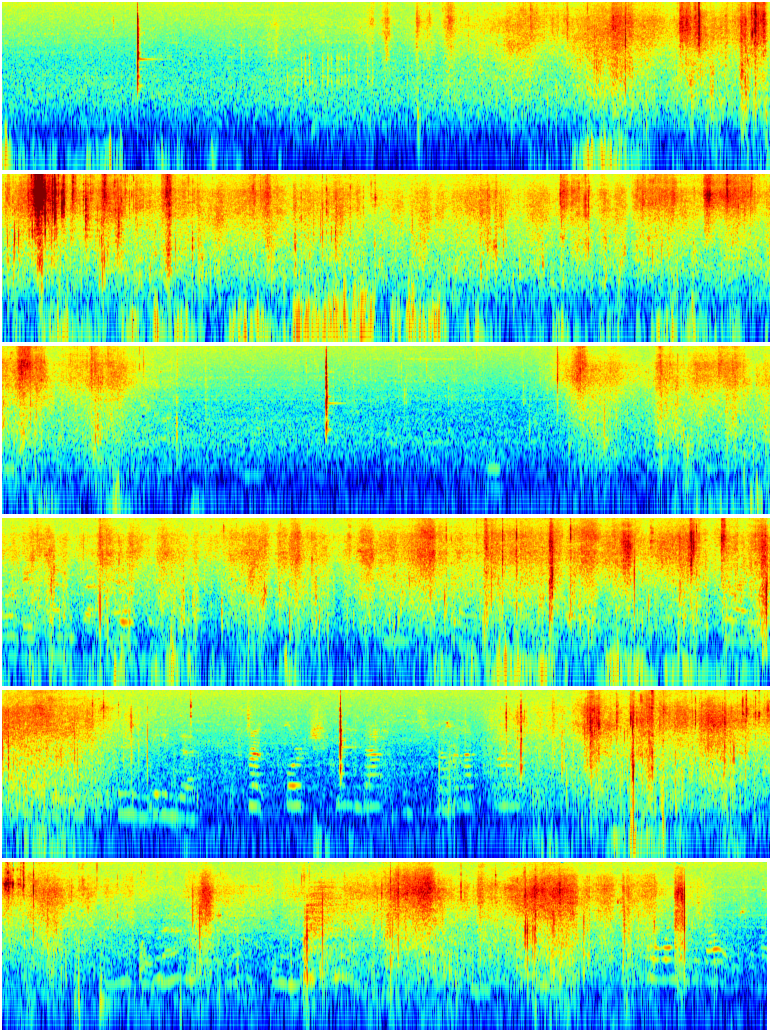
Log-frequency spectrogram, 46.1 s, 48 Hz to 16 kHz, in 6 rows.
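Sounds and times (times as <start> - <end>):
footsteps on stony dirt: 3.7 - 16.8, 20.9 - 32.4, 35.2 - 40.6, 41.4 - 45.7.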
